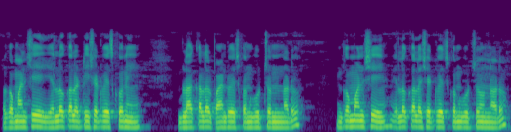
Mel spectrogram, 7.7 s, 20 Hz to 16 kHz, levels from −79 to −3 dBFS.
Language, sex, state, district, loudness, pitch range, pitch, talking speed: Telugu, female, Telangana, Mahabubabad, -18 LUFS, 115-120 Hz, 120 Hz, 155 wpm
